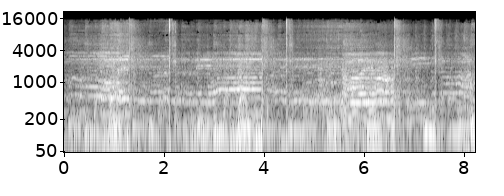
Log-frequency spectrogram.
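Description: Music with singing plays throughout, crossed by about four sharp bangs of aerial fireworks bursting a second or two apart.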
